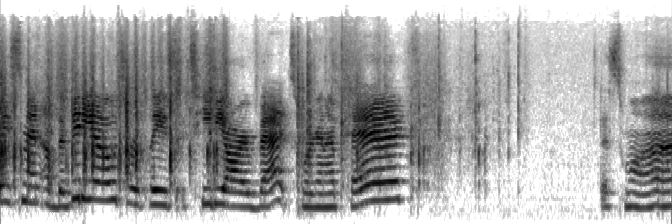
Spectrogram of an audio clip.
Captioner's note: shuffling noise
